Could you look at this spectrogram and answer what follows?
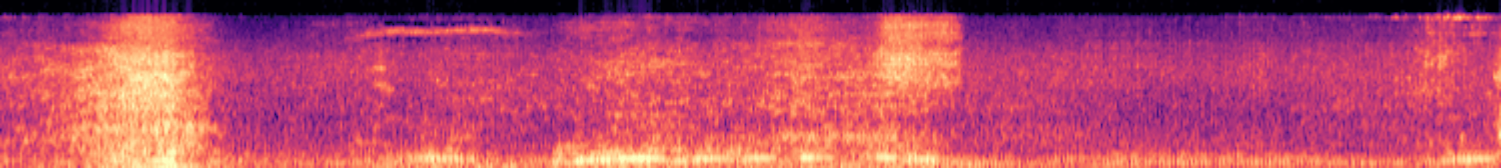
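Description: Cars crawl through a traffic jam near Limbangan market, with a steady engine drone and traffic rumble heard from inside a vehicle, plus a few passing whooshes.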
